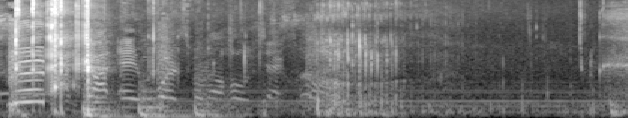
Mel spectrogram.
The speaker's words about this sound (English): That is the sound of a couple cans, not necessarily beers, being cracked, and this is the sound of your favorite podcast, The Rookie Show.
